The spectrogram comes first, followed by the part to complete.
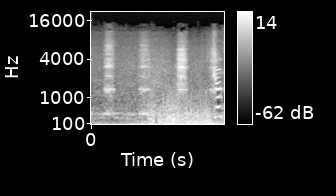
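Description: Rough pan pipes made of reed canes blown in three short, breathy puffs about half a second apart, with a faint hollow note underneath; wind rumbles on the microphone, and a voice says "go" at the very end.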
